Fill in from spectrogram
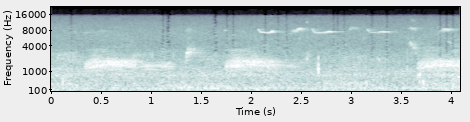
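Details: Western Jackdaws at bird feeders in late winter or early spring, looking for food knocked out of the feeders: three harsh, hoarse calls about every second and a half, while small birds such as tits and sparrows add thin, high chirps above.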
